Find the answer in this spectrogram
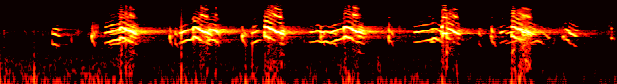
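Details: Loud black woodpecker calling at a black stork nest in Sigulda municipality, Latvia, on a March morning, possibly in territorial defence. Bursts of sharp, slurred cries come in clusters, each roughly a second apart.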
